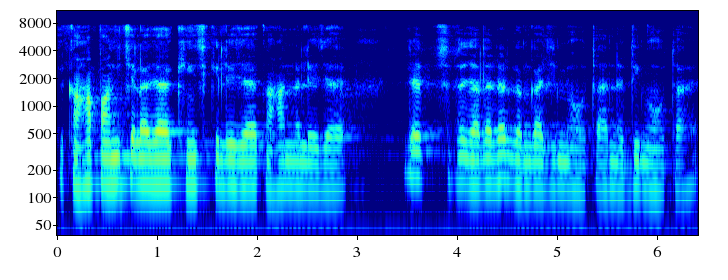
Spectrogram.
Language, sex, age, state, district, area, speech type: Hindi, male, 45-60, Uttar Pradesh, Prayagraj, urban, spontaneous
